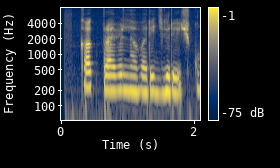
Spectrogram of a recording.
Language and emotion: Russian, neutral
